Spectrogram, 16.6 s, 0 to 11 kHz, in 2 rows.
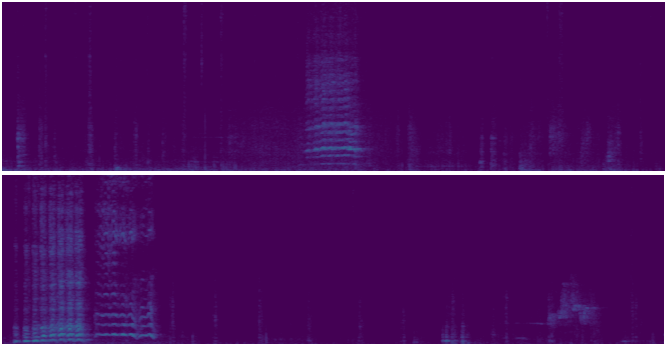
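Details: One-day-old goat kids at Yoshigake goat farm, a handmade goat farm, 17 April 2024: two loud, wavering, harmonic-rich bleats, one near four seconds and a longer one near nine, then a short thin cry late on over quiet barn rustling.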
